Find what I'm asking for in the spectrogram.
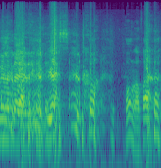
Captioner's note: laughs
